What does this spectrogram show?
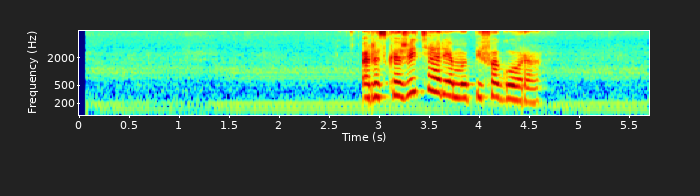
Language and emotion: Russian, neutral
